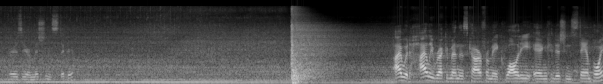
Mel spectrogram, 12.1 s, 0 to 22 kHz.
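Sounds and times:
car engine idling: 0.0s - 12.0s
car hood slamming shut: 5.7s - 7.0s.

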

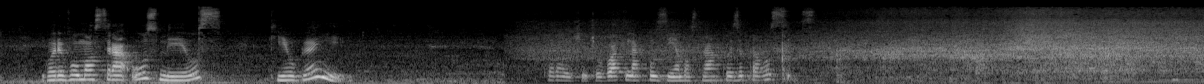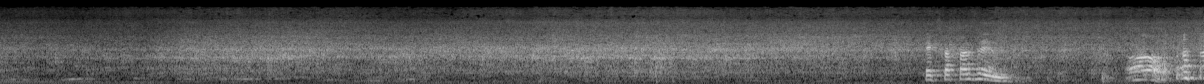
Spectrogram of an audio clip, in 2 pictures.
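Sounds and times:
sausage sizzling in a pan: 5.1s - 24.0s.

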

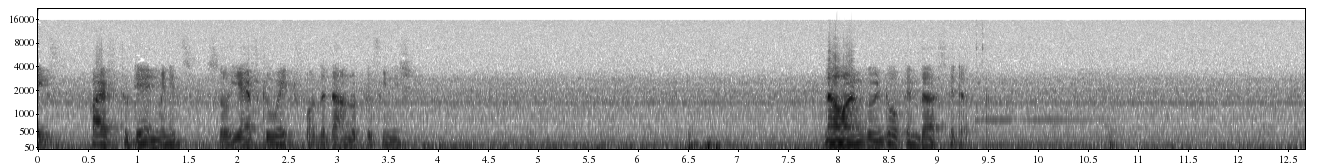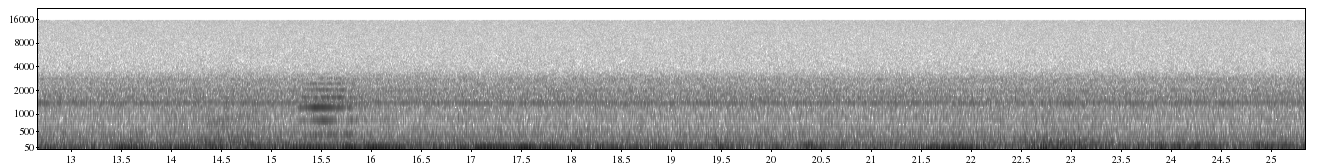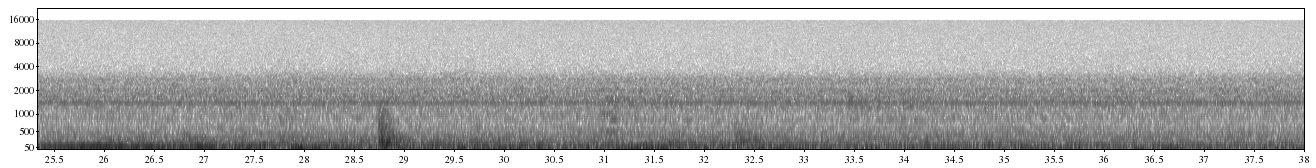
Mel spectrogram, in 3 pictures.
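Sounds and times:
constant thin whine: 0.0s - 38.0s
low hum: 0.0s - 38.0s
brief pitched tone: 9.3s - 11.3s
low rumble: 9.3s - 34.0s.

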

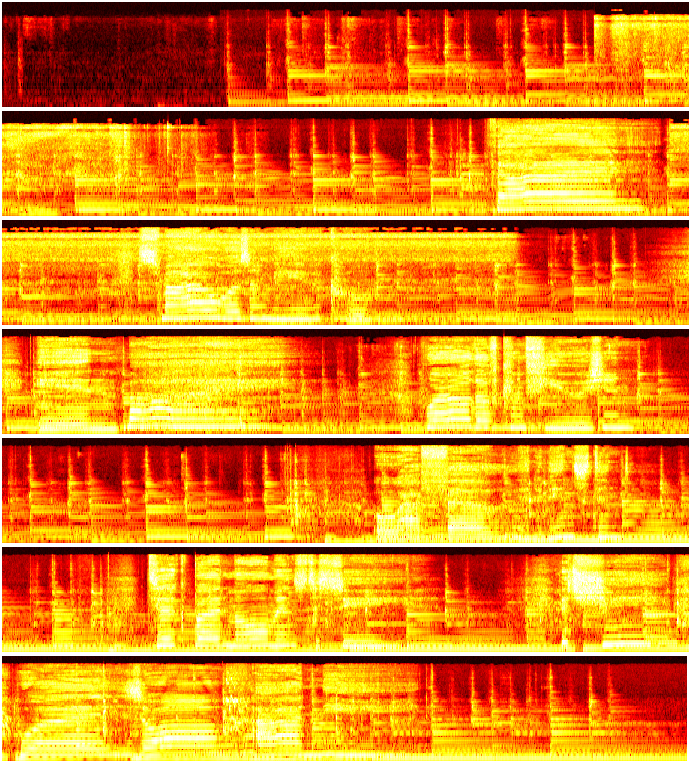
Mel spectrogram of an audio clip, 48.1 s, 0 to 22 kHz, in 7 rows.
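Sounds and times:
plucked string instrumental music: 2.2s - 48.0s.

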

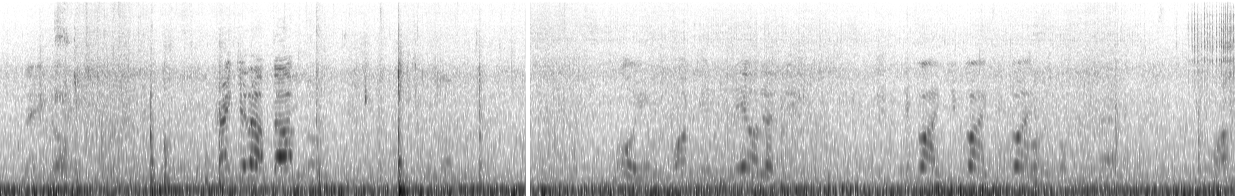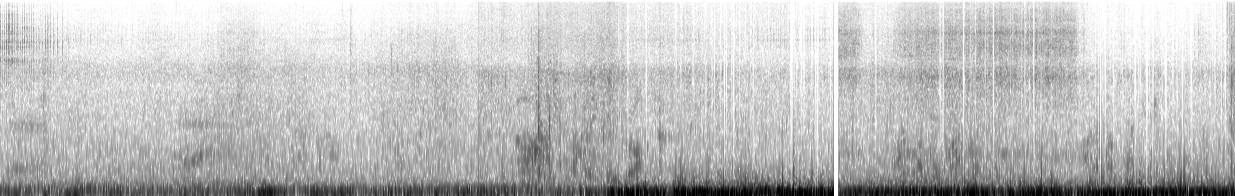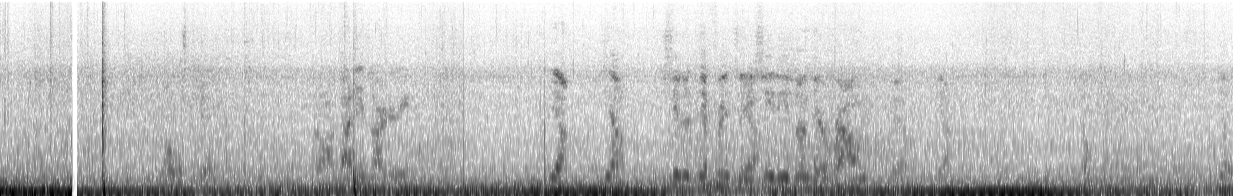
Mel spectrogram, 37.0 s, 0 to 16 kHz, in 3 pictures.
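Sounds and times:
boat engine rumbling: 0.0s - 37.0s
wind buffeting microphone: 0.0s - 37.0s.

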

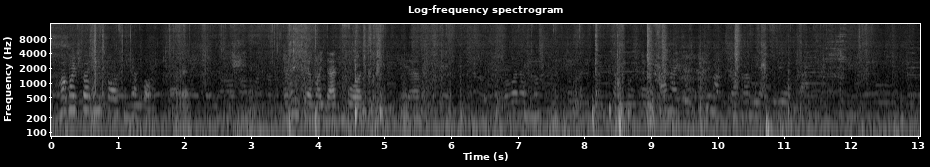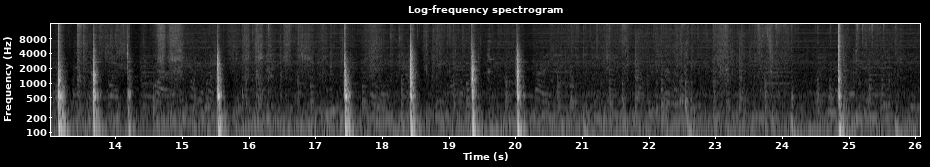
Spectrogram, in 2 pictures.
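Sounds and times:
cleaver chopping on wooden block: 13.1s - 14.3s, 15.5s - 15.8s, 17.4s - 17.6s, 18.4s - 18.6s, 19.3s - 20.2s, 24.8s - 25.0s.

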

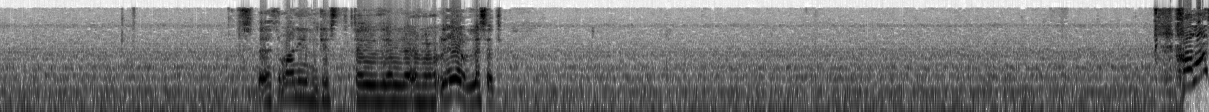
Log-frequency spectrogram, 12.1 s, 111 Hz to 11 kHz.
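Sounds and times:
low rumble: 0.0s - 11.6s.

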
